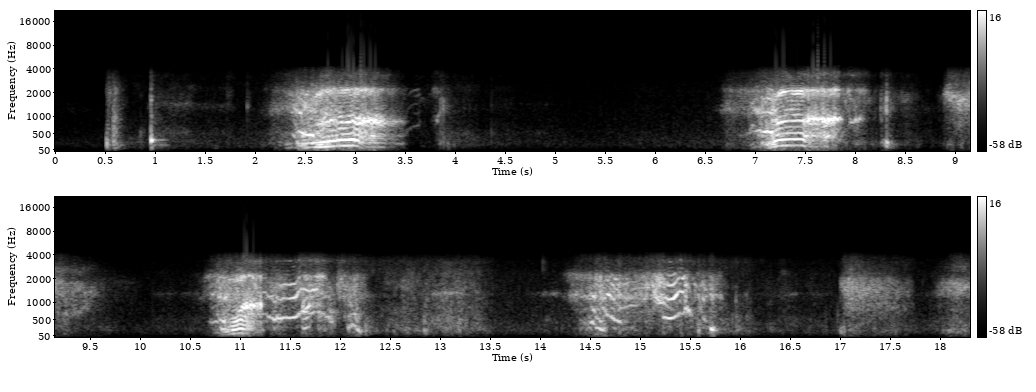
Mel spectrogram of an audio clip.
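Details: Very loud, rough snores on inward breaths, about five, separated by quiet pauses, with softer snorting sounds between; snoring.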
